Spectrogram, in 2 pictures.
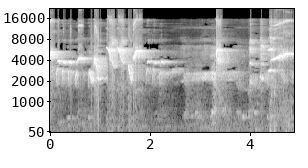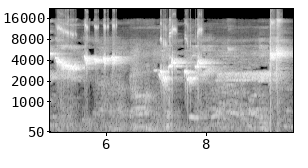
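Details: Caged orange-headed thrush kept at home, singing to lure reluctant thrushes into song: varied loud whistled phrases, sweeping and warbling up and down, with rapid chattering notes between held whistles.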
